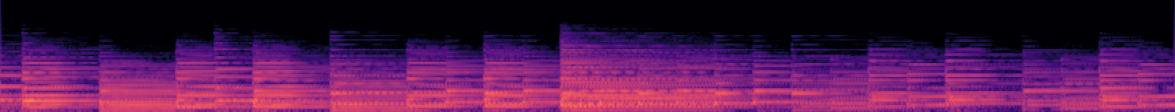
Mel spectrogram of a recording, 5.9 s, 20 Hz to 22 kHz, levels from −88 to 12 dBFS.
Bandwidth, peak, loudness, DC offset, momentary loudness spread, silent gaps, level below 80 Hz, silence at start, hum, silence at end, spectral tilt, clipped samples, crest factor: 7 kHz; -8 dBFS; -25 LUFS; under 0.1%; 9 LU; none; -54 dBFS; 0 s; none; 0 s; -8 dB/octave; under 0.1%; 16 dB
